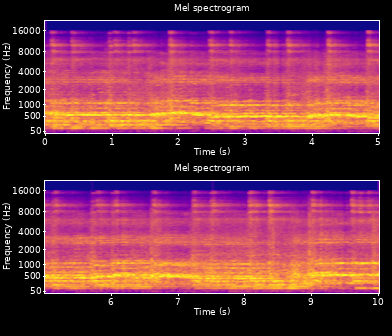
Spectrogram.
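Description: A group of men singing a qasidah song together in unison, accompanied by rebana frame drums beaten by hand.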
